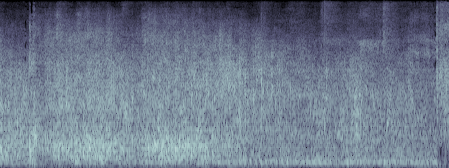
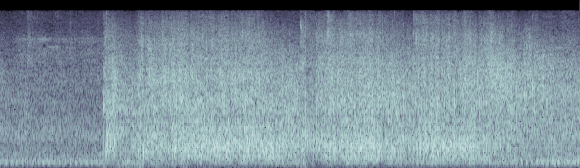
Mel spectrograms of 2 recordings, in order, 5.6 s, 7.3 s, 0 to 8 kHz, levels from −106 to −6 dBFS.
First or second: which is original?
second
